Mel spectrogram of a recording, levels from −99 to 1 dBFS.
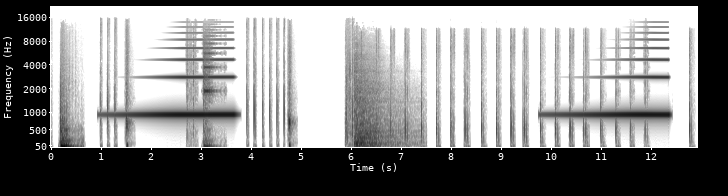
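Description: From 0.91 to 3.80 s and again from 9.74 to 12.42 s there's loudspeaker feedback squeal: the mic is hearing its own speaker, and a 932 Hz tone runs away, swelling over a second or two to sit roughly 10 dB above the audio.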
